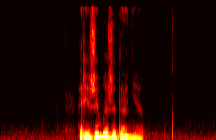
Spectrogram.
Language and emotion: Russian, neutral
